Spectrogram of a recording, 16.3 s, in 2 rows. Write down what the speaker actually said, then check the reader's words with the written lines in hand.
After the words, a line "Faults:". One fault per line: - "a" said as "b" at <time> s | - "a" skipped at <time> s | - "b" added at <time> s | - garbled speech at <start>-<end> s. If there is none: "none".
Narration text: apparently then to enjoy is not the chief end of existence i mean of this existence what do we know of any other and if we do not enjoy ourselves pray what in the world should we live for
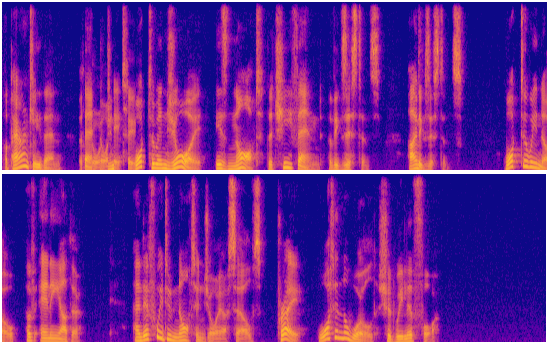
apparently then [garbled] to enjoy is not the chief end of existence i existence what do we know of any other and if we do not enjoy ourselves pray what in the world should we live for
Faults:
- garbled speech at 1.1-2.2 s
- "mean of this" skipped at 6.2 s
